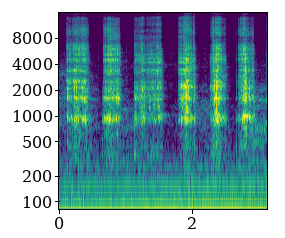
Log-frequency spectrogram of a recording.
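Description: A massive pepper mill grinding with a rhythmic rasping scrape, six regular strokes about half a second apart, close and clear over a low background hum.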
